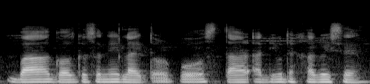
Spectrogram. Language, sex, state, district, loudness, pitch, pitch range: Assamese, male, Assam, Sonitpur, -19 LUFS, 115 Hz, 110-120 Hz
